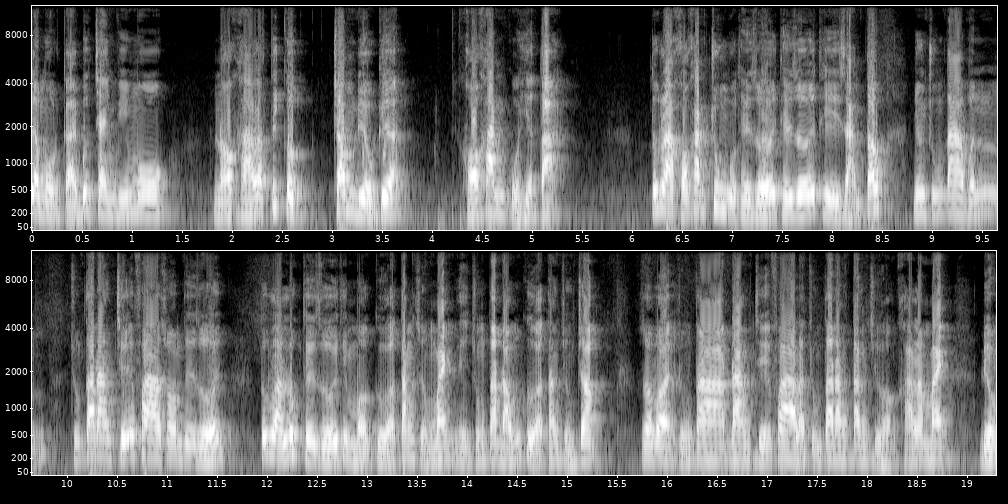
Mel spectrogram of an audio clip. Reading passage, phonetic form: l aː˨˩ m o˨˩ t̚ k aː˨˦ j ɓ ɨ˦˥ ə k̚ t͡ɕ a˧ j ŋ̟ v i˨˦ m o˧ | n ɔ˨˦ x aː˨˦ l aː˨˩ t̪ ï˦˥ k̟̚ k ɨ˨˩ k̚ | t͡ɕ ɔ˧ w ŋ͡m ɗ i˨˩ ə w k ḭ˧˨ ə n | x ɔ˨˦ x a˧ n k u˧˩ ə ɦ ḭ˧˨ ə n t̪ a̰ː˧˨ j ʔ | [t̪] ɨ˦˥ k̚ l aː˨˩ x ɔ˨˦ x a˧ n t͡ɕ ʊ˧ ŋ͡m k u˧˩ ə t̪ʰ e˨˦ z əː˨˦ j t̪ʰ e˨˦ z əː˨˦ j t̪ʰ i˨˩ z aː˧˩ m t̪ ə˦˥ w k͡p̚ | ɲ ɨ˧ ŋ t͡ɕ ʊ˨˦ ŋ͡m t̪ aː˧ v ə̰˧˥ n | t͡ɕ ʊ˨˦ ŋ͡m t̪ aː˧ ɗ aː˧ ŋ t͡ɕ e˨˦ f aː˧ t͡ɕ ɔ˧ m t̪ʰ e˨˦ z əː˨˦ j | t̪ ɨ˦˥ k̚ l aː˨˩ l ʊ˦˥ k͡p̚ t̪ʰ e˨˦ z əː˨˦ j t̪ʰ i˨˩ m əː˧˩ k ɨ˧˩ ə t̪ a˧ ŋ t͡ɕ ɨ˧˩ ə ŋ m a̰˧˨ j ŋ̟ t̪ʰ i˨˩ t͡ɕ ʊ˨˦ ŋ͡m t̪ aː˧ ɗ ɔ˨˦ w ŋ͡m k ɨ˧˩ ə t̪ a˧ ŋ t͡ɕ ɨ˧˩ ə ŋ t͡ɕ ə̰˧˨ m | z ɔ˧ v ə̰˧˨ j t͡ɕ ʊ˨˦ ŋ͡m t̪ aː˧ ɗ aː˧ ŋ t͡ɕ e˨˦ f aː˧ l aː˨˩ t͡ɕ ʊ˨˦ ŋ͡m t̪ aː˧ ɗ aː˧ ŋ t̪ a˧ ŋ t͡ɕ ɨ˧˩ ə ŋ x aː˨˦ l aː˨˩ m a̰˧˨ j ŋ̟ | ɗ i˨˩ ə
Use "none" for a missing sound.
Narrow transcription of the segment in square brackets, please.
t̪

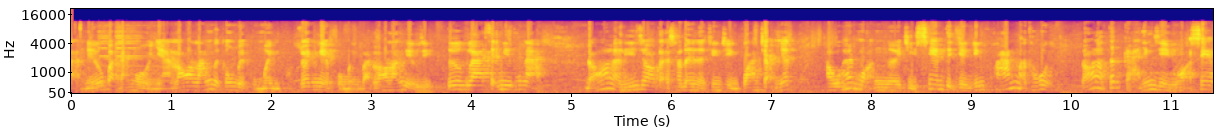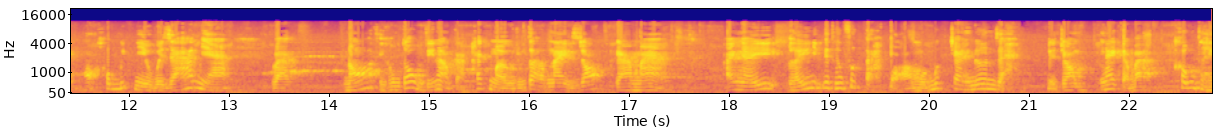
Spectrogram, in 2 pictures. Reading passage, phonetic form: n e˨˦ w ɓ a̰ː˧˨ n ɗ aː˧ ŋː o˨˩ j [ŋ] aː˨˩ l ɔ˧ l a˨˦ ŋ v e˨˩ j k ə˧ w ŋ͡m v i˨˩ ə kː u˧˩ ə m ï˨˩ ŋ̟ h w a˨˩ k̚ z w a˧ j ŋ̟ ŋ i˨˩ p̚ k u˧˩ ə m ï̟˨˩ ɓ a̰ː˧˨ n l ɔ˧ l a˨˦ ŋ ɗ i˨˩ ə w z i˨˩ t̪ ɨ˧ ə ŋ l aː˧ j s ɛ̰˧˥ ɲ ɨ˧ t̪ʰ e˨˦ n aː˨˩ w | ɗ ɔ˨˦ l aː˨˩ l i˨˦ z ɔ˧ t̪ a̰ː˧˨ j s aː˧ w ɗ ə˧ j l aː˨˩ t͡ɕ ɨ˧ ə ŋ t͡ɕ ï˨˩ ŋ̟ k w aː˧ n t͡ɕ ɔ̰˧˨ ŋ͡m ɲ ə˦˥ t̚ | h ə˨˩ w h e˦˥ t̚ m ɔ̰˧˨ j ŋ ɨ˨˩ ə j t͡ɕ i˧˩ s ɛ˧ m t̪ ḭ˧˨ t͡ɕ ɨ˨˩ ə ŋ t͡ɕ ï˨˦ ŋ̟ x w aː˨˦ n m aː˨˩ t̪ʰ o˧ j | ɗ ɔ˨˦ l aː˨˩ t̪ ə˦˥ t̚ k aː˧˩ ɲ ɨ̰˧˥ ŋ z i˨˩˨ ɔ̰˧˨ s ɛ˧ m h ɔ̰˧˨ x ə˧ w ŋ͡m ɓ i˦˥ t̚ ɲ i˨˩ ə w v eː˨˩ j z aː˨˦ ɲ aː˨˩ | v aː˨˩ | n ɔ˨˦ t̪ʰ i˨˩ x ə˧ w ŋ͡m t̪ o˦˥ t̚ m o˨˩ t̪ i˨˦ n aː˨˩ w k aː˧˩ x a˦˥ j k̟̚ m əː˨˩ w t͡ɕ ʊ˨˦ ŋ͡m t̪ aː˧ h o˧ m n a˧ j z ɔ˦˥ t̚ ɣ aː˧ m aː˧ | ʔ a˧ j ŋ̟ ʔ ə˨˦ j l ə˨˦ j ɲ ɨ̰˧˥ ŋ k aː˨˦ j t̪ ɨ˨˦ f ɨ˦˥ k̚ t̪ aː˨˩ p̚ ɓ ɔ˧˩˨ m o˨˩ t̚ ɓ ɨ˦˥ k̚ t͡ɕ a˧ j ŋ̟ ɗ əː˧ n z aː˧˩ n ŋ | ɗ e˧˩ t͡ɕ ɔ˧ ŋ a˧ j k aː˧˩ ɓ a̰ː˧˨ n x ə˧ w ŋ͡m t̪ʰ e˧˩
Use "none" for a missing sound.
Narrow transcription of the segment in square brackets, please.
ɲ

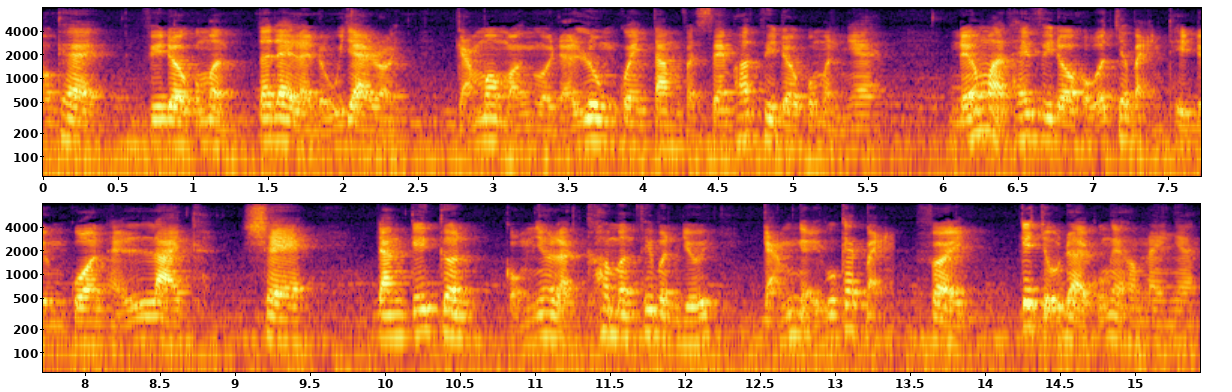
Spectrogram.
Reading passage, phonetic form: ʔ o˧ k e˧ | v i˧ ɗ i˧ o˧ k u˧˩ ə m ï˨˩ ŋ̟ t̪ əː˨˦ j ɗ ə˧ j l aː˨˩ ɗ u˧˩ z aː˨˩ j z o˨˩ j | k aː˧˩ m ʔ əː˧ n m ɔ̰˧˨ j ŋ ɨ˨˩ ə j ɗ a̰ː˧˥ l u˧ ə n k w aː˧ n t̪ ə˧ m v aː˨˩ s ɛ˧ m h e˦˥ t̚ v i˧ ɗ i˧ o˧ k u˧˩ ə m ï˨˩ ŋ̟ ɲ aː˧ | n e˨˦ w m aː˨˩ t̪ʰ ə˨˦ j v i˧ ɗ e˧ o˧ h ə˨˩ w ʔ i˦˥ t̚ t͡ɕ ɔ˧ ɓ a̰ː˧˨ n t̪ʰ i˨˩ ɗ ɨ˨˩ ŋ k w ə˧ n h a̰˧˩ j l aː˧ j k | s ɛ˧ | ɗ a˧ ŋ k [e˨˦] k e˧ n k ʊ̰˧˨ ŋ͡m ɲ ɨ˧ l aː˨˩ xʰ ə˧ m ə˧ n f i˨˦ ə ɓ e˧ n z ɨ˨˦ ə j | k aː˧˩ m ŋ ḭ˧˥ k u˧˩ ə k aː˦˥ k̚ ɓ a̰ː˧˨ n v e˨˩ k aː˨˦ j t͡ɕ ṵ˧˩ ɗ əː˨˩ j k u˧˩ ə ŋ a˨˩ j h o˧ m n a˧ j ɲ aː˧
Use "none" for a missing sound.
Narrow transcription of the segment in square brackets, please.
i˨˦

